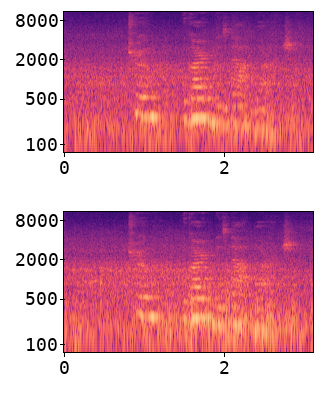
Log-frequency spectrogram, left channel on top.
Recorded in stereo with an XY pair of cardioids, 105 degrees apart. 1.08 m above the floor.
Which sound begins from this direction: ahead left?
A woman speaking, at 0.8 s.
